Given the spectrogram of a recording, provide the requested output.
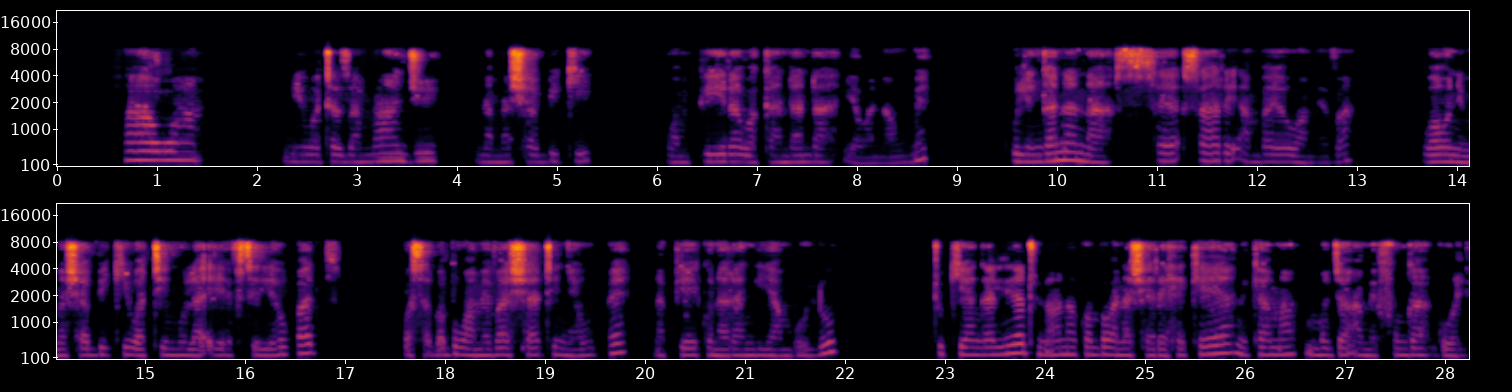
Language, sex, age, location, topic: Swahili, female, 25-35, Kisumu, government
